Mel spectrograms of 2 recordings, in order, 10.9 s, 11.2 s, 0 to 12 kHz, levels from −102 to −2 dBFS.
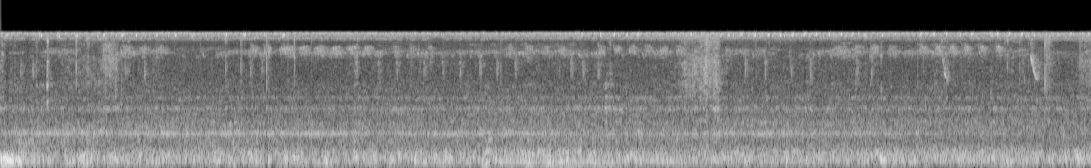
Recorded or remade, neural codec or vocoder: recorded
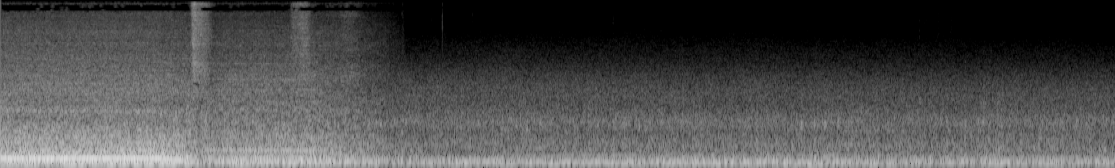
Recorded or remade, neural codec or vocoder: recorded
